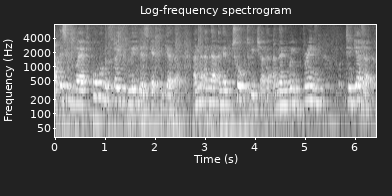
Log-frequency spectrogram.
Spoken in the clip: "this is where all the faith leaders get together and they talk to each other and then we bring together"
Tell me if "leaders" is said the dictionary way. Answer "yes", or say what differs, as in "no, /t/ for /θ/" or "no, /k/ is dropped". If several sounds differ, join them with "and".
yes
